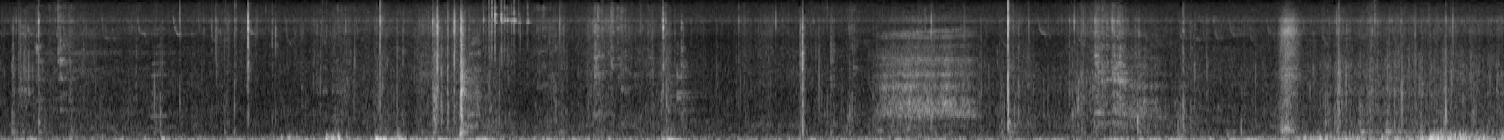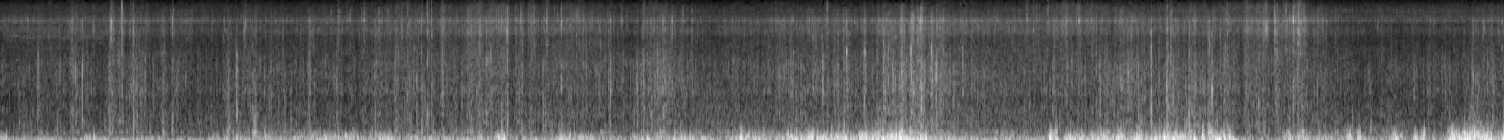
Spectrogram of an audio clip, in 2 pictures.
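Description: Mountain bike ridden along a forest dirt trail: scattered clicks and knocks at first, then from about halfway a loud, uneven low rumble of tyres on dirt and the bike rattling over roots, with wind on the microphone, heaviest near the end. A short call from a voice about nine seconds in.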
